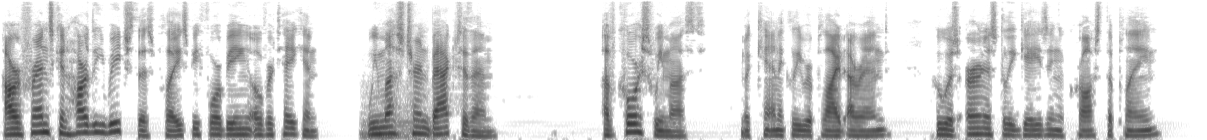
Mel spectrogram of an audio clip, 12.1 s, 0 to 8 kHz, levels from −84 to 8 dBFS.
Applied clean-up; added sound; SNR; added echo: classical method spectral subtraction.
